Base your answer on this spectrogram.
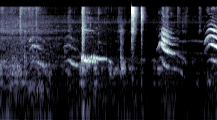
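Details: Mother cat and kitten indoors; short, faint mewing calls, some rising and falling, scattered through the clip with a few clicks and quiet gaps between them.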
